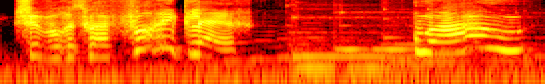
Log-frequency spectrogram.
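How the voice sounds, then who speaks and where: A woman voicing an eager, expressive young female astronaut in a French cartoon dub. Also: extremely high pitch, slow, faint music behind, exaggerated voice. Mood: starstruck. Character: excited young female astronaut, starstruck sports fan.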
